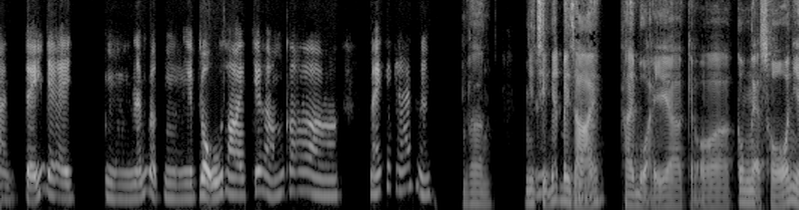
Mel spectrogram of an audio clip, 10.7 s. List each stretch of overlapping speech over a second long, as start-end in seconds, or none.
none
